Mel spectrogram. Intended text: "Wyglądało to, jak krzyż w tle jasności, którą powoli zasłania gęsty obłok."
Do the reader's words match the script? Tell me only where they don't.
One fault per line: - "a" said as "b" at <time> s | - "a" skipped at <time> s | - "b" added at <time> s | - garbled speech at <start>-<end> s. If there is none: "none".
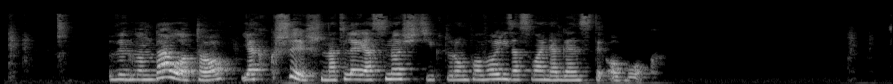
- "w" said as "na" at 3.2 s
